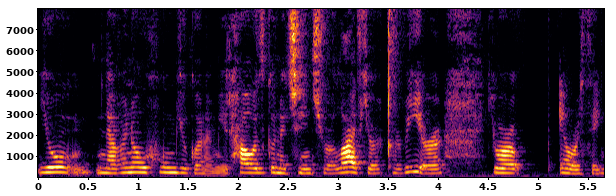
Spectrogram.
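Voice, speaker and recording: A woman speaks with a non-native accent and a fairly high pitch. Her intonation stays fairly even. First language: not English. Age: 20s. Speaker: vlogger. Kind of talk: casual chat. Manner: halting.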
